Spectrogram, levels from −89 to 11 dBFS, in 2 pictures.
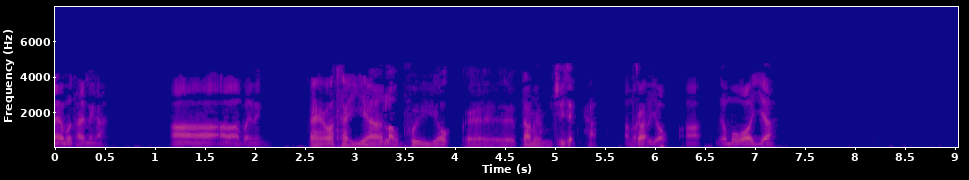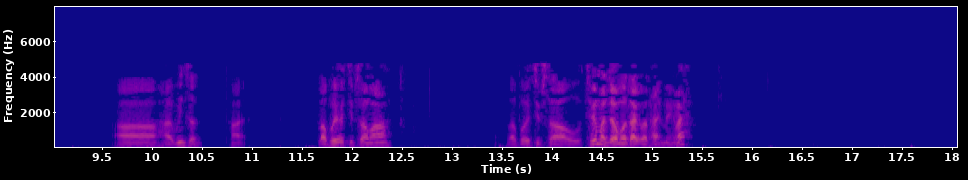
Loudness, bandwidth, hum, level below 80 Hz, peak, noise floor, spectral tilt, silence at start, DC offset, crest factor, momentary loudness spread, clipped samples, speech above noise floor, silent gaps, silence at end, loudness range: -49 LUFS; 4.8 kHz; none; -78 dBFS; -26 dBFS; -89 dBFS; -2.5 dB/octave; 0 s; under 0.1%; 26 dB; 15 LU; under 0.1%; 40 dB; 5.55-5.62 s, 7.45-7.53 s, 8.02-8.14 s, 8.25-8.31 s, 8.63-8.68 s, 9.01-9.08 s, 9.40-9.45 s, 10.56-10.62 s; 2.65 s; 8 LU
